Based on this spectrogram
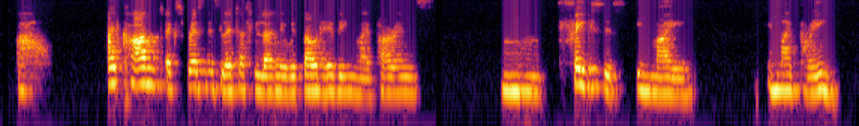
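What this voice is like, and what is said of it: Emotional, wavering voice. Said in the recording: “the tone in my voice is changing. ... you hit emotional notes ... I'm really trying to get back to my strong voice, but I can't.”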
